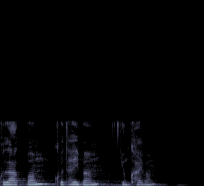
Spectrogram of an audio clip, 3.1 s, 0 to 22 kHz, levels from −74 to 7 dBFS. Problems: low volume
